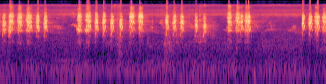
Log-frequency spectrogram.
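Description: Crested myna giving quick bursts of harsh, scratchy chattering notes, five or six at a time, repeated roughly every second with short pauses between.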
